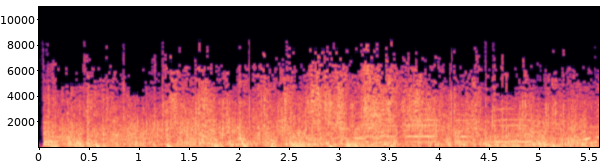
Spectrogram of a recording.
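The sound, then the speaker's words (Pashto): Gunfire from armed sectarian clashes in Kurram: many sharp, overlapping cracks and bangs form a dense, loud, continuous barrage over a steady roaring, wind-buffeted background. “د ډزو دا اوازونه په کورما کې د شیاګانو او سنیانو ترمنځ له 5 ورځو د خښ شوی جنگ دی.”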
